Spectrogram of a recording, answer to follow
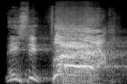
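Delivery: slow, huge preacher's shout; pulpit shout. Shown as a demonstration. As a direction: bellow it to the crowd. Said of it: "Ici, je peux haranguer".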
